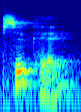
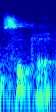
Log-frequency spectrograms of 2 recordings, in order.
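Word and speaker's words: psuche (ψυχή): It was then pronounced psuche, but spelled basically the same, psuche.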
